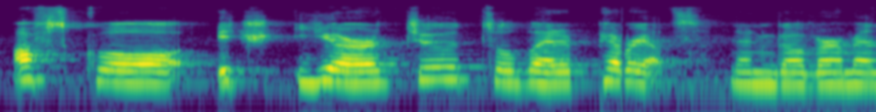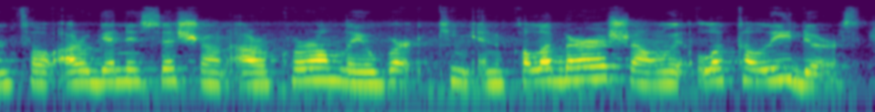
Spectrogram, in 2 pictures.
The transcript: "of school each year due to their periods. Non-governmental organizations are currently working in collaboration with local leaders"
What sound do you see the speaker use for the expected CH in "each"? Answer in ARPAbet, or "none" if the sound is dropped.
CH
